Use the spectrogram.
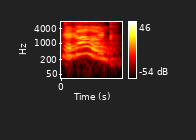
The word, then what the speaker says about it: Tagalog: Yeah, Tagalog.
